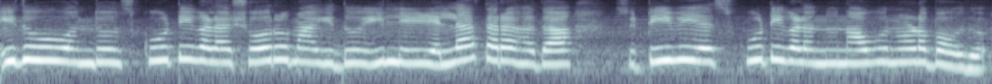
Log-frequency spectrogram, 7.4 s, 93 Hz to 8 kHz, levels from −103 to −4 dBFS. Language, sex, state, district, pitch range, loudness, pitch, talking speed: Kannada, female, Karnataka, Dharwad, 280-325 Hz, -14 LUFS, 300 Hz, 120 wpm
